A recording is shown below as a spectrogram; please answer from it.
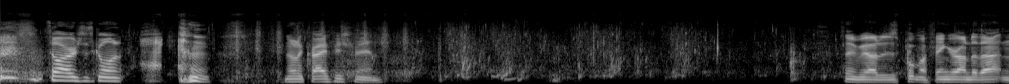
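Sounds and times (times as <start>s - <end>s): small waves washing on sand: 2.1s - 8.4s.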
